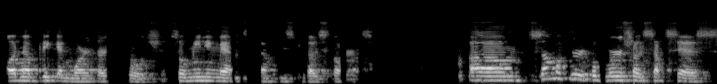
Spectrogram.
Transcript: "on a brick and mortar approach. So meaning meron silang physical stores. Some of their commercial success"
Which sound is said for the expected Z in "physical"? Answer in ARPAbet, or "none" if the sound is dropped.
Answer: S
